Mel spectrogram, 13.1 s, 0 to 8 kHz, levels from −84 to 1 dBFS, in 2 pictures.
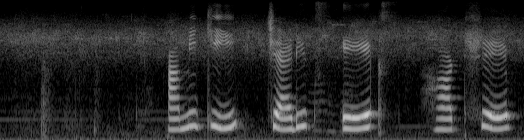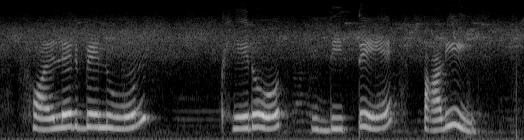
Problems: constant background noise, background conversations at intervals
